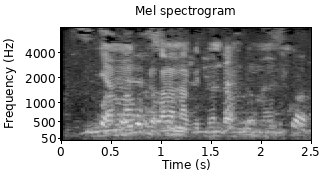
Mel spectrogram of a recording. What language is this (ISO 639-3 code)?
swa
